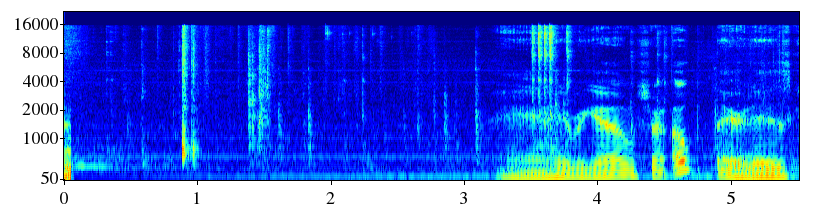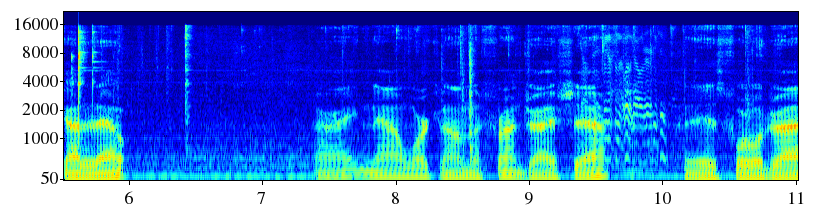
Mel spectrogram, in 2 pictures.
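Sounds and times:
steady low hum: 0.0 - 11.0
man speaking: 7.4 - 11.0.

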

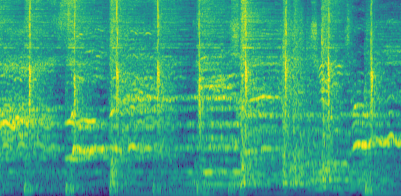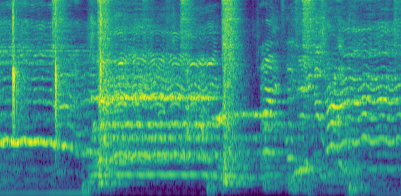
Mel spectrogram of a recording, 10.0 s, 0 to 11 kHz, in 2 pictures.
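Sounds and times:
steady beat: 0.0 - 9.7
gospel singing: 0.0 - 10.0.

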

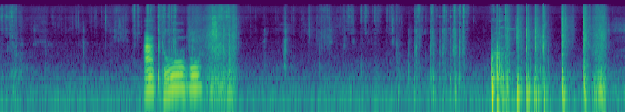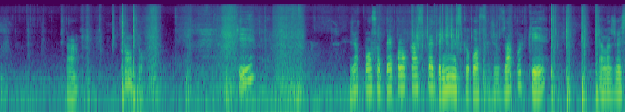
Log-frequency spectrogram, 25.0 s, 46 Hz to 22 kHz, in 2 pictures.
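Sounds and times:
fingers rustling soil: 11.7 - 18.8
metal spoon scooping soil: 15.3 - 18.7.

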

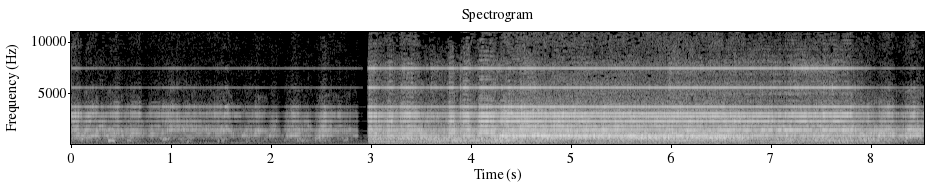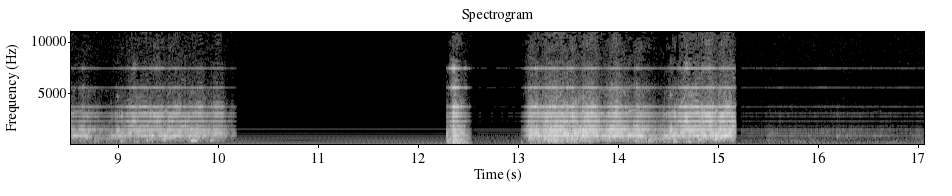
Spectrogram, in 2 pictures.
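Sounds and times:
dense chord of steady tones: 2.9 - 10.2.

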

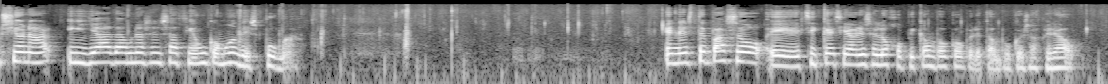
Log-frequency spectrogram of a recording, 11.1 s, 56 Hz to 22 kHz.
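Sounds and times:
wet hands patting face: 2.2 - 6.7.

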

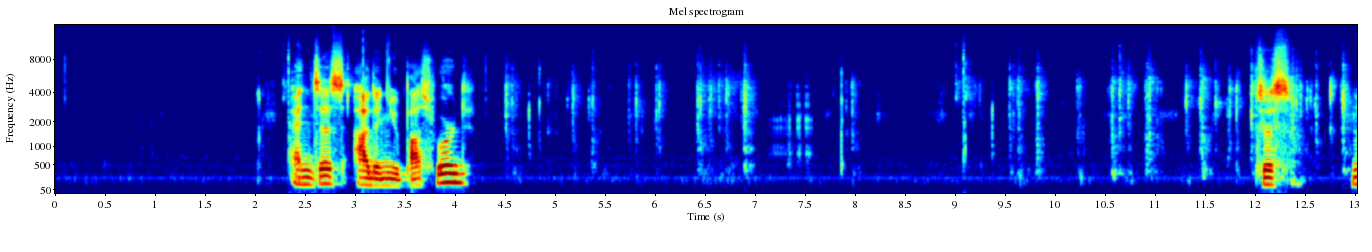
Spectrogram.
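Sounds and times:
keyboard keystrokes: 4.5 - 8.1, 9.0 - 13.0.

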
